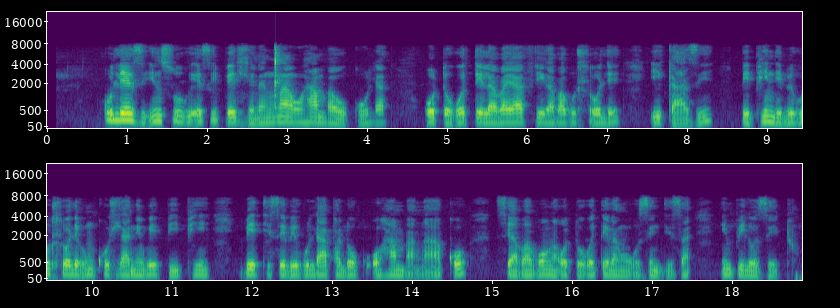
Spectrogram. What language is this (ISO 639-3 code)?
nde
